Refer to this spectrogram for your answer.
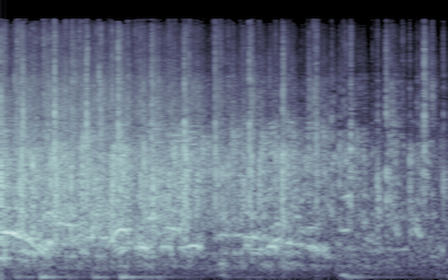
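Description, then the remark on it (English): An audience bursts into dense applause for the coaching staff as they are called up, many hands clapping in a busy crackle that starts loud and gradually thins out. A few whoops and indistinct voices rise over it. “Yeah, can we clap them up here?”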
